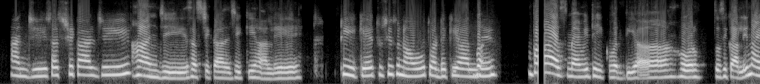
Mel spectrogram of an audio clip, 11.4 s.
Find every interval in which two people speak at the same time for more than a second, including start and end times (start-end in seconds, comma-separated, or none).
none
